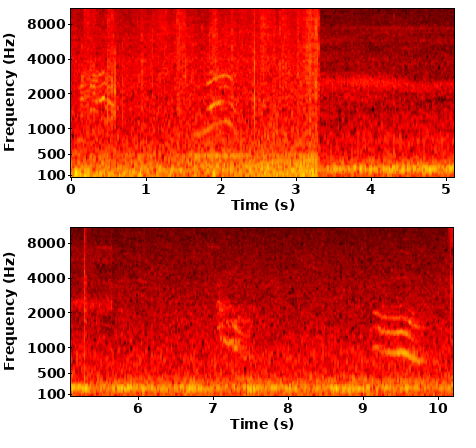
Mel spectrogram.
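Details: Two Siamese cats talking and howling on a three-hour off-leash walk exploring a small forest: several short wavering meows spaced a few seconds apart over wind rumble and rustling, with a brief steady tone in the background.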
